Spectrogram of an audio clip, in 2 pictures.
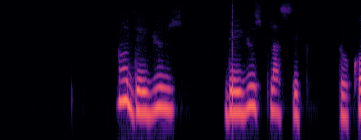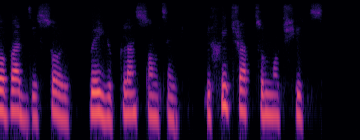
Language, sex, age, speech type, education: Nigerian Pidgin, female, 30-45, spontaneous, tertiary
